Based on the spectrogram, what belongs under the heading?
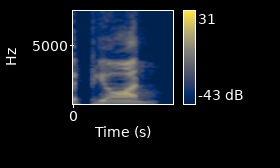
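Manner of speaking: पियोन with an open o, "pee-YON"; पियोन, "aw" vowel before the n; taught reading of peon. Shown as a demonstration. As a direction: model पियोन as a single falling word. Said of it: "चपरासी को क्या बोलेंगे".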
